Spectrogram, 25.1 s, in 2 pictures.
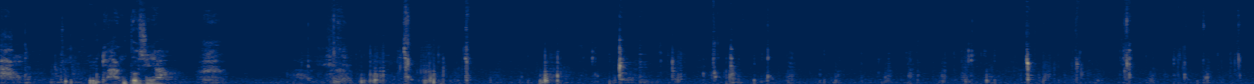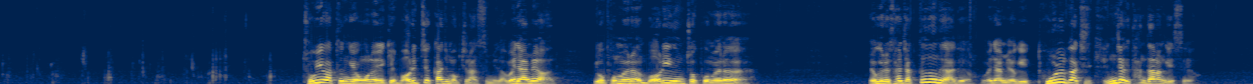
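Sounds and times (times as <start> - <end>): person chewing with mouth clicks: 2.9 - 15.6.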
